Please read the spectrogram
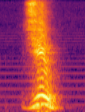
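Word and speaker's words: giù: Jew, unfortunately pronounced Jew in English, but meaning come down in Italian.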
